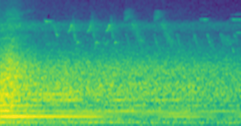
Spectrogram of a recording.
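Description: Faint birds chirping, with a steady low drone underneath. Both fade out together over the two seconds.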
